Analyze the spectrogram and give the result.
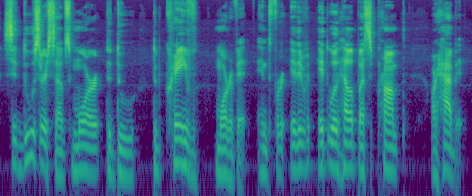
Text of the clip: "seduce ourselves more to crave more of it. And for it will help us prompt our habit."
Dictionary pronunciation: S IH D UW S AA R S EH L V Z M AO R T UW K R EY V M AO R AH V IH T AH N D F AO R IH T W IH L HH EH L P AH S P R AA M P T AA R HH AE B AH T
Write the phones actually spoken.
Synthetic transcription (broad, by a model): S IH D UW S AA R S EH L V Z M AO R T UW K R EY V M AO R AH V IH T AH N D F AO R IH T W IH L HH EH L P AH S P R AA M P T AA R HH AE B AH T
